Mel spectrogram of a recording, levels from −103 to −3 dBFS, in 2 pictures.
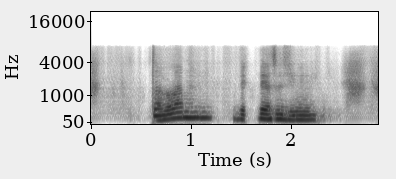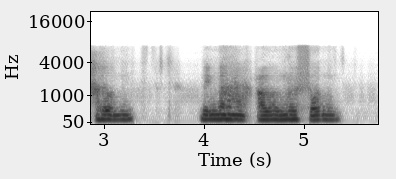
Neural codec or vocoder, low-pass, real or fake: codec, 16 kHz, 0.5 kbps, FreqCodec, smaller model; 7.2 kHz; fake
